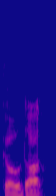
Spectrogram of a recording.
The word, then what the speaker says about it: Godot: Godot? Godot? Is it pronounced Godo? I remember... Because I remember him in the anime. Or like the animated version. Okay, yeah, Godo.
